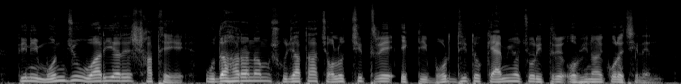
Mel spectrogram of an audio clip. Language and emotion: Bengali, neutral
